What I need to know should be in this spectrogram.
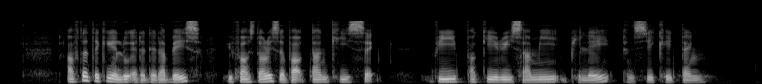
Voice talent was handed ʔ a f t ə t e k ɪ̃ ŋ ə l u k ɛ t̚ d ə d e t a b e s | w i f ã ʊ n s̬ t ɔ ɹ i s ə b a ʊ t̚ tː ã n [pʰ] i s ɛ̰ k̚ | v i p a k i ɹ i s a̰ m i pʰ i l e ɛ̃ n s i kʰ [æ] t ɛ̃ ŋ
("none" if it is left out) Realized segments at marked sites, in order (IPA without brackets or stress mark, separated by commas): kʰ, e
